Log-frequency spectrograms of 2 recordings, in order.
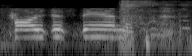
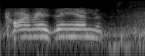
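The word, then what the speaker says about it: Karmazin: Kazakhstan. Kazakhstan. I know I said it wrong. I mean Karmazan.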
